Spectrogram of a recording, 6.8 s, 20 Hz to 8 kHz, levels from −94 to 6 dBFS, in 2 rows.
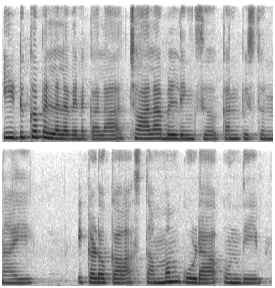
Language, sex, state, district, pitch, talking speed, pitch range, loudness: Telugu, female, Telangana, Mahabubabad, 235 Hz, 105 wpm, 225-250 Hz, -16 LUFS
